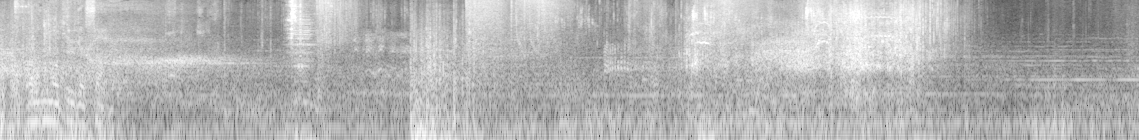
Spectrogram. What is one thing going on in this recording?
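Magical spell effects whoosh and crackle in bursts.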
